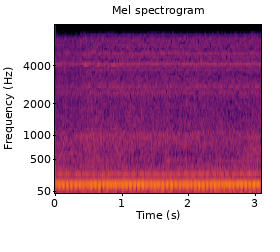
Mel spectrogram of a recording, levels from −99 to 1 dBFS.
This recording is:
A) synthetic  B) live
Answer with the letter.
B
